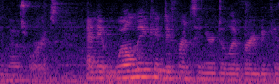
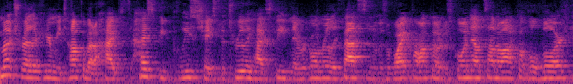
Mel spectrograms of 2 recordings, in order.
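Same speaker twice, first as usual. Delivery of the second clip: louder, fast hyped-up chase; fast excited telling; 5 dB louder, much faster than usual. Shown as a demonstration. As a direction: rush it as if the chase were thrilling. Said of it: "if I told you that way, it would be wrong".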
